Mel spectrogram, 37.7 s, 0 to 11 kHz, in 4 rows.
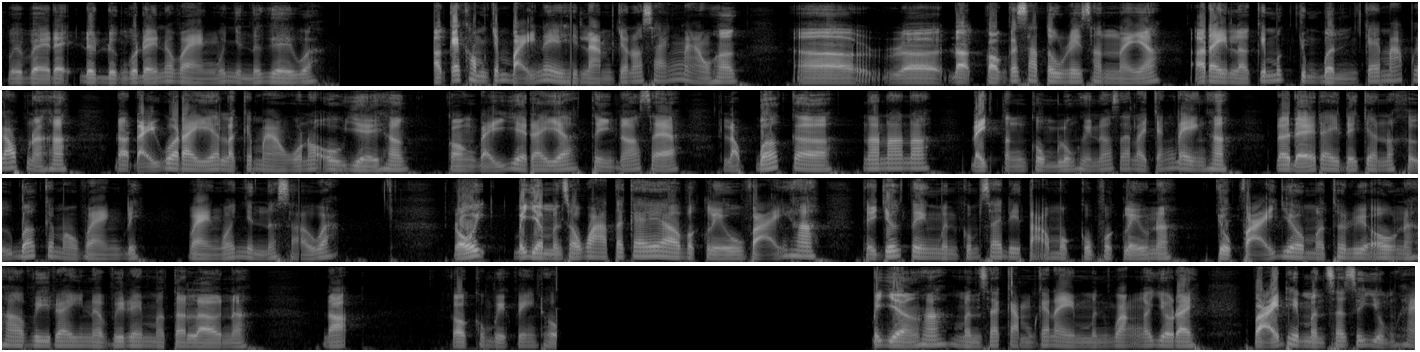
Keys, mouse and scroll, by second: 5.3 middle click, 7.8-13.8 drag, 19.5 middle click, 19.6 scroll down 1, 20.6 middle click, 20.8 middle click, 21.4 click, 21.8 middle click, 22.2 scroll up 1, 22.6 middle click, 24.8-31.8 drag, 32.7 middle click, 33.0 click, 33.3 middle click, 33.9-37.7 drag.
